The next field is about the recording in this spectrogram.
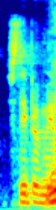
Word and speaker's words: Miocic: Stipe Miocic.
